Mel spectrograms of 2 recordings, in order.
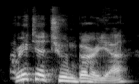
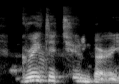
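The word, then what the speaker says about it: Greta Thunberg: and the whole time this woman decided that she was going to pronounce greta thundberg the right way as if she was where greta thundberg is from and so the whole time she was going greater toonberry greater tombury yeah and i was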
